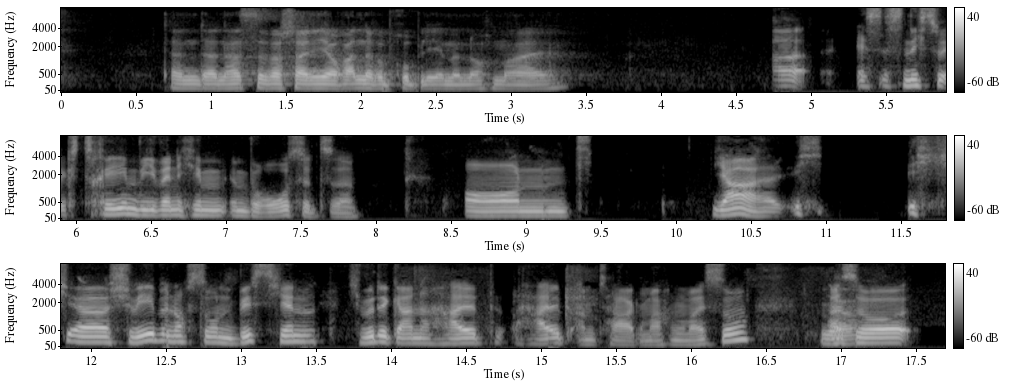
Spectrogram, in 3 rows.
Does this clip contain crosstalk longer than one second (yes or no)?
no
